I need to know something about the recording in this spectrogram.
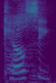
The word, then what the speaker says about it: Kelce: Kelce.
